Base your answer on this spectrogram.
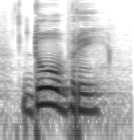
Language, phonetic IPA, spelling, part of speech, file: Ukrainian, [ˈdɔbrei̯], добрий, adjective, Uk-добрий.ogg
- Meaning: 1. good, benign, genial, gentle, kind, kindly 2. good (having positive qualities; useful for a particular purpose) 3. good, tasty (food)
